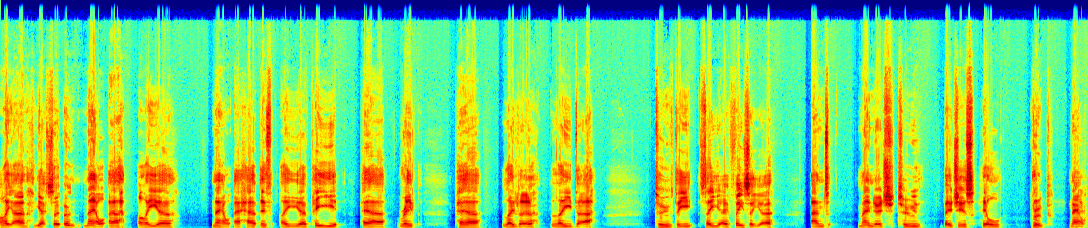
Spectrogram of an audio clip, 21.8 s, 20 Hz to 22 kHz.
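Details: Aphasia after a stroke in October 2019 in an adult man, affecting speaking, reading and writing; word-finding pauses, fillers and garbled words.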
